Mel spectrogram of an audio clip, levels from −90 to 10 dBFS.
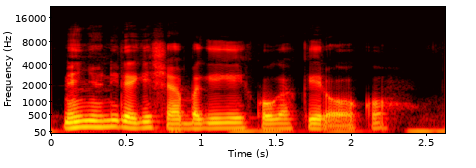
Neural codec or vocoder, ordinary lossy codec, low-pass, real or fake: none; none; 14.4 kHz; real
